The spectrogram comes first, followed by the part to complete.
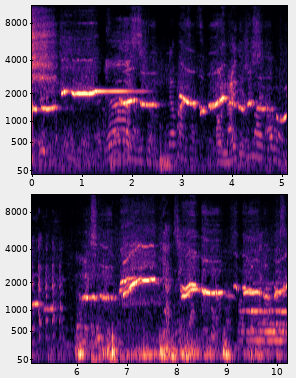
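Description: Electric guitar playing a slow, high, whistle-like melody line that slides and bends in pitch. The low end of the band comes in louder about six seconds in, and a steady held chord joins near the end.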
